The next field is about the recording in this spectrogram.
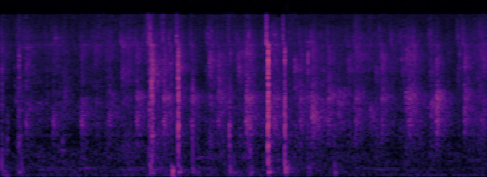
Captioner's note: applause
